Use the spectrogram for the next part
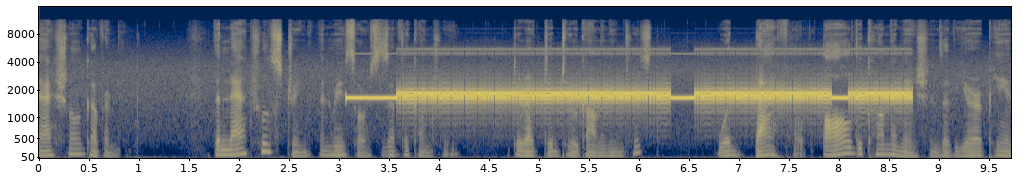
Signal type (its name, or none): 300-baud modem data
